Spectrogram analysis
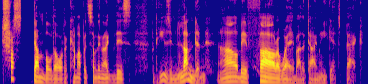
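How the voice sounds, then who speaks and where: Man voicing a cold, smug villain, swooping pitch. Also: sing-song, normal speed, pushed and bright, no room sound, studio quality. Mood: brisk, intent. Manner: cool, casual, mocking menace. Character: cold, smug adult male villain, sneering and sinister. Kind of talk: audiobook character acting.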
